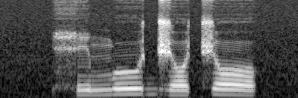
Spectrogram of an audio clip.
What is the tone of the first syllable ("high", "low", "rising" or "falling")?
low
